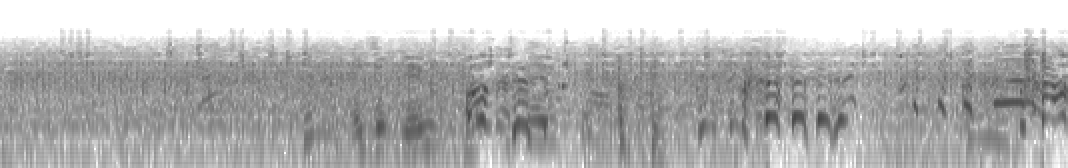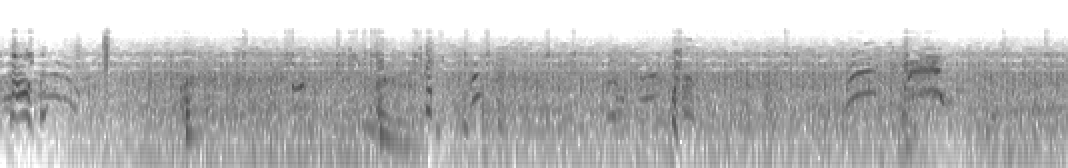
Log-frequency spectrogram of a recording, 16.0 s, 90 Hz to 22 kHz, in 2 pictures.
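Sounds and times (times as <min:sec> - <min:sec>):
off-road vehicle engine running: 0:00.0 - 0:16.0.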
